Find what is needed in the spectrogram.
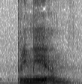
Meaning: to have priority, to prevail (over)
- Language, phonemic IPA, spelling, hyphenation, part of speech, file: Dutch, /ˌpriˈmeː.rə(n)/, primeren, pri‧me‧ren, verb, Nl-primeren.ogg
